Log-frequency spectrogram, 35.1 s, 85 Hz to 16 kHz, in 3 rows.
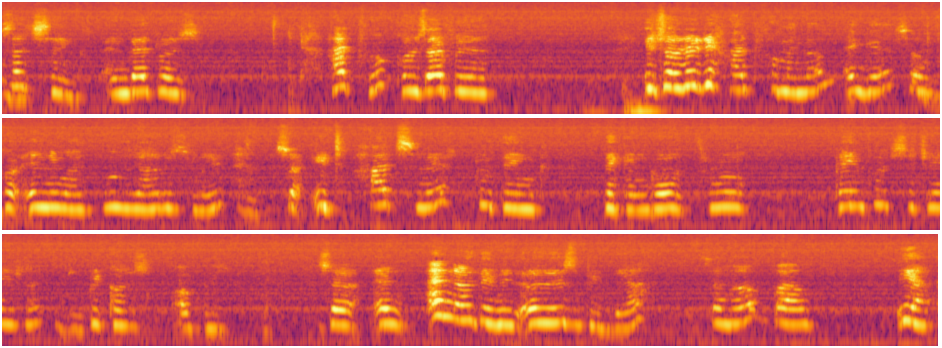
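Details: Dysarthria in a 27-year-old woman who has lived all her life with cerebral palsy.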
